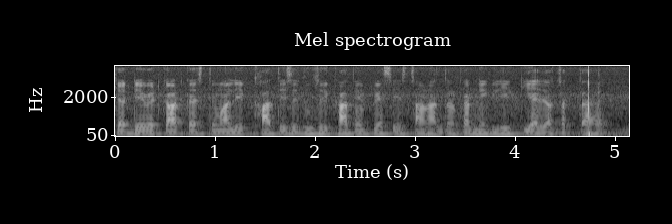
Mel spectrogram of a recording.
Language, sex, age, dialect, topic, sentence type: Hindi, male, 18-24, Awadhi Bundeli, banking, question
